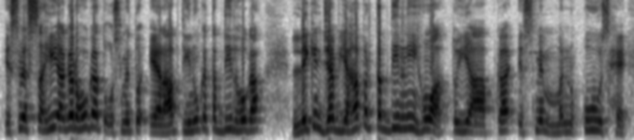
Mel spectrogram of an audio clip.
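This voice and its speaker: A male teacher explaining Arabic grammar in Urdu with a Pakistani accent. He asks questions and answers them himself, and at times recites Quran verses slowly. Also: sits high. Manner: repeats questions and answers them himself, adds "bhai" and "theek hai na". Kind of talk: explaining grammar while writing on a board.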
